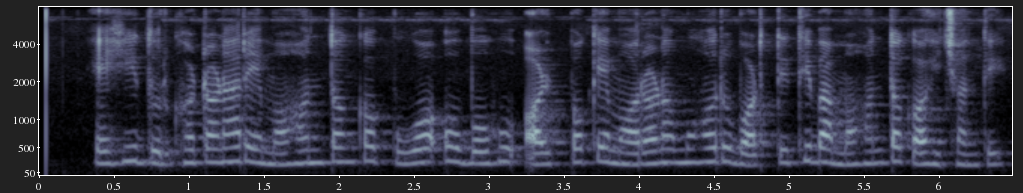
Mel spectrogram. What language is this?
Odia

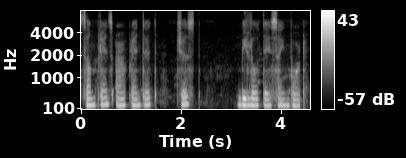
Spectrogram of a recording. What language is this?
English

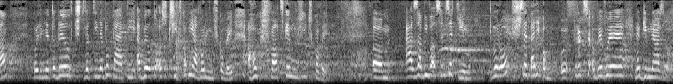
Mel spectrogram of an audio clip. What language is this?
Czech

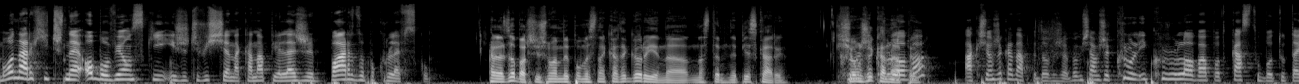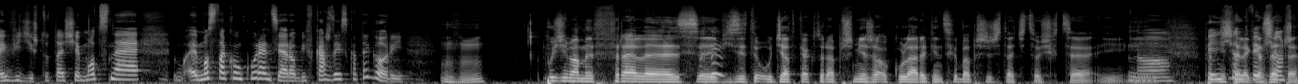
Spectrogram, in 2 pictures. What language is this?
Polish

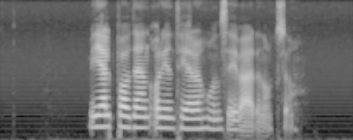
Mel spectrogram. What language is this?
Swedish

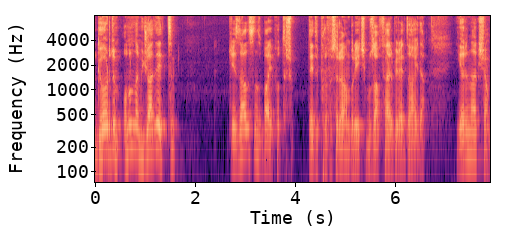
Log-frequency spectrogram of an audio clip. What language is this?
Turkish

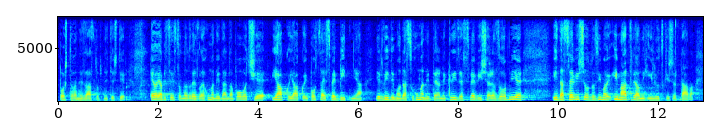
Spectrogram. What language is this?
Croatian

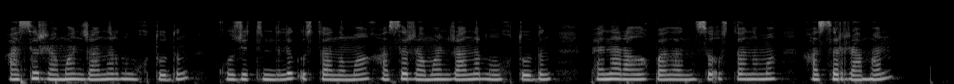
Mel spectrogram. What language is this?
Kazakh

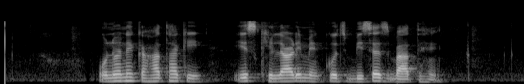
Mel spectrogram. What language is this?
Hindi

